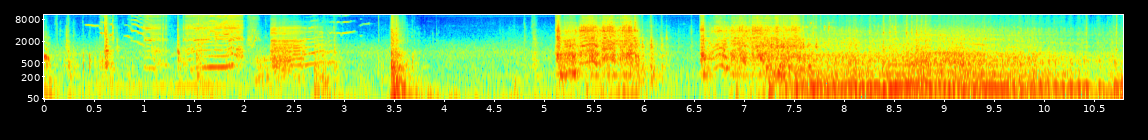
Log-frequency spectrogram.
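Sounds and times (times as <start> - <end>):
mechanical clunks and squeaks of a Citroën 2CV: 0.0 - 3.8
Citroën 2CV small air-cooled engine cranking, catching and idling: 5.0 - 10.7.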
